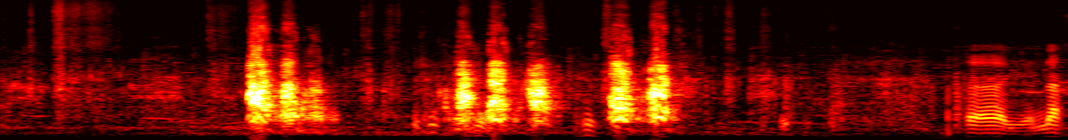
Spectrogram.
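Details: Staffordshire Bull Terriers having fun in the garden bark in a short cluster of loud, sharp barks mid-clip, with quieter sounds and a brief wavering whine-like tone near the end.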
